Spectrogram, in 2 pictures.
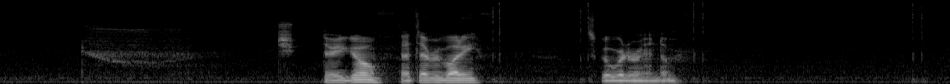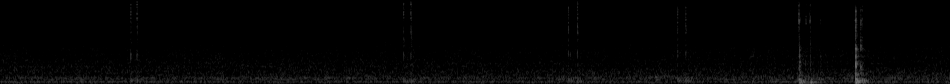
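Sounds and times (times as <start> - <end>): faint low hum: 0.0 - 19.0
computer mouse clicks: 4.9 - 5.1, 6.9 - 7.2, 9.1 - 9.4, 10.8 - 11.0, 13.5 - 13.8, 15.2 - 15.4, 16.2 - 16.5, 17.5 - 18.2.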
